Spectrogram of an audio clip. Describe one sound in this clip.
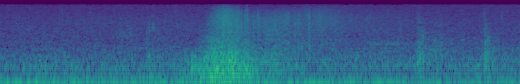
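A spell bursts out with a sharp whoosh.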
